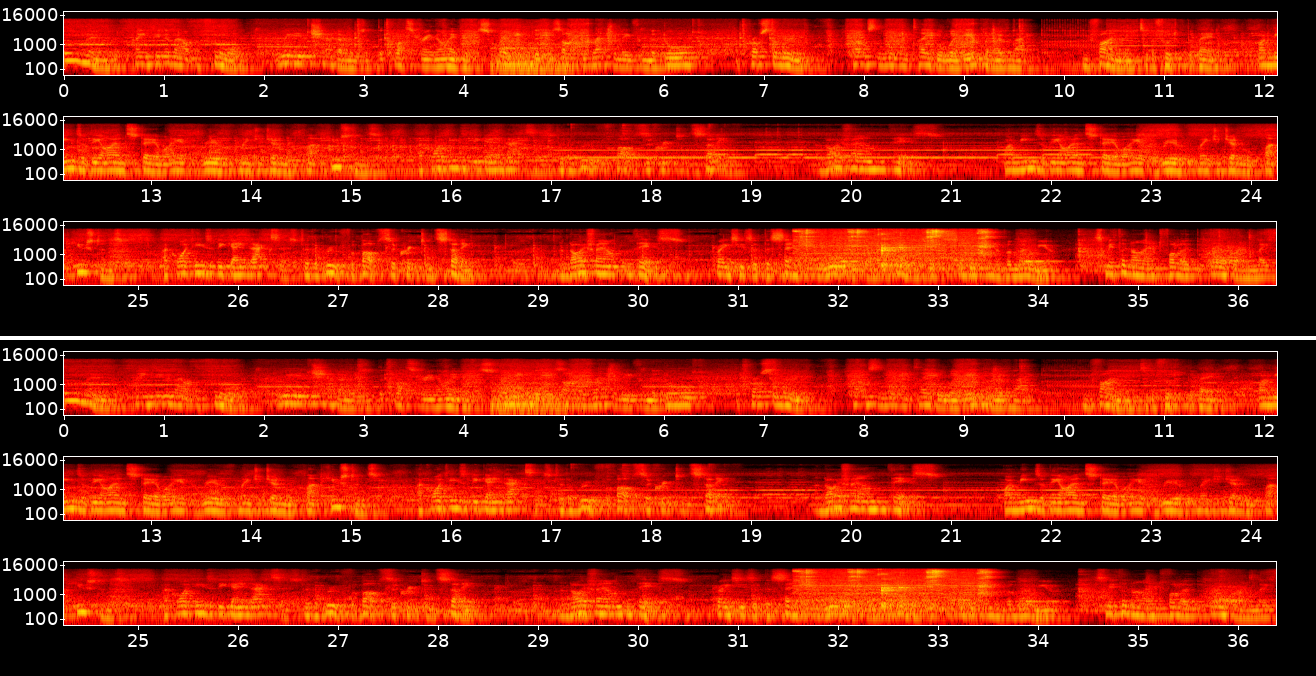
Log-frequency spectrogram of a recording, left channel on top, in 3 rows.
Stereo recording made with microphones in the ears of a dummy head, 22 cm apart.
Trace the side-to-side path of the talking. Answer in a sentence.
In this clip you hear the talking move from left to right and back again.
